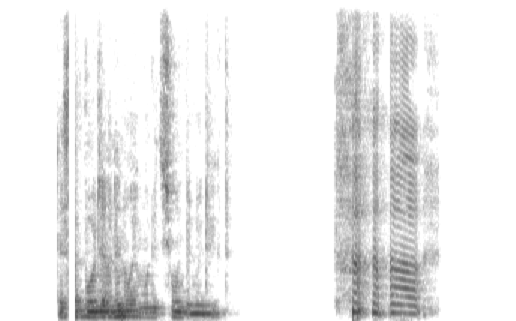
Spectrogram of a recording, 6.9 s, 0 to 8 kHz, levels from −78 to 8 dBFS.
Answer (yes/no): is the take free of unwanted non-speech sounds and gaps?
no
